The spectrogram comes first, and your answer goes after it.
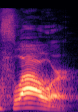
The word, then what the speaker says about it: flour: I wish I had some flour. Ojalá tuviese harina. Remember, we say, I wish I had some flour. Harina se pronuncia como flor.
